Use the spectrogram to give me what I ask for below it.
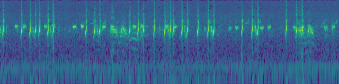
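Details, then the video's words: Morning calls of male and female quail for hunting use: quick repeated chirps and sharp clicking ticks in steady, crowded bursts, several birds seemingly overlapping throughout. "Quail calling sound: master the Art of Quail tripping | Bater Awaz Subha"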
